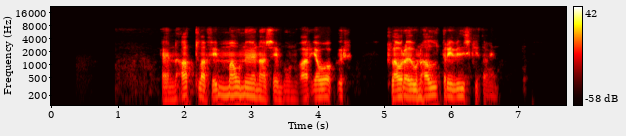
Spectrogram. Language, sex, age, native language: Icelandic, male, 20-29, Icelandic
